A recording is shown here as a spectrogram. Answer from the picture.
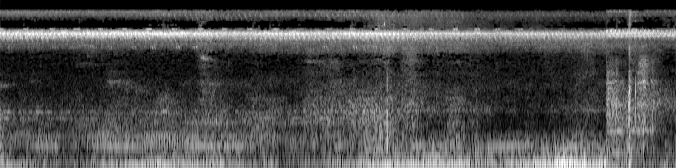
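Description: Steady high-pitched chorus of field insects. A low, steady rumble lies underneath and stops about a second before the end.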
